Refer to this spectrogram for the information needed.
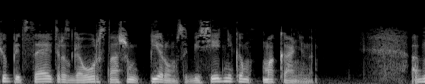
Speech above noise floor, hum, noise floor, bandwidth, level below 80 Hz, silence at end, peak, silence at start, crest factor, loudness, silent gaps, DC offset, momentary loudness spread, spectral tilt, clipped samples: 27 dB; none; -48 dBFS; 8.4 kHz; -44 dBFS; 0 s; -8 dBFS; 0 s; 14 dB; -22 LUFS; none; under 0.1%; 16 LU; -6.5 dB/octave; under 0.1%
